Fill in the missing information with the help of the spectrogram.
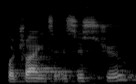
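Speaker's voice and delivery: subdued voice of someone excusing himself; meek apology. Retold or imitated. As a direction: back down quietly and politely. Stranger apologizes after being scolded.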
